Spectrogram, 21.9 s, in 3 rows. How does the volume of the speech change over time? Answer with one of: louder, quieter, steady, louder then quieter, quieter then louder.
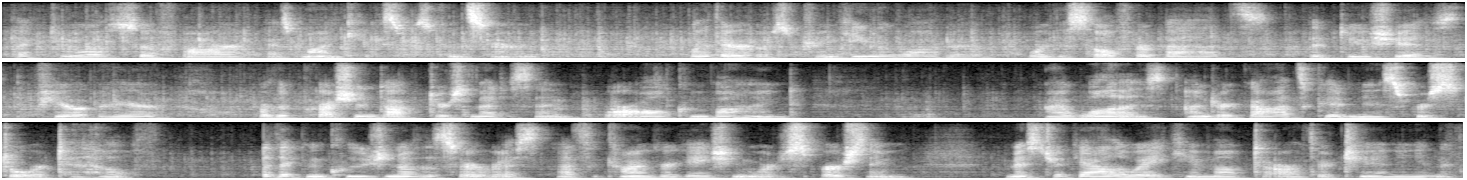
steady.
